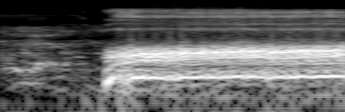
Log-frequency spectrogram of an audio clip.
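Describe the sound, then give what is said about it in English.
A voice imitating a death metal growl: a sustained, rough, guttural roar that bursts in after a brief quieter moment and holds at a steady loudness to the end. “That's a death growl. That's a death growl. It's one of the conventions of death metal, you see.”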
